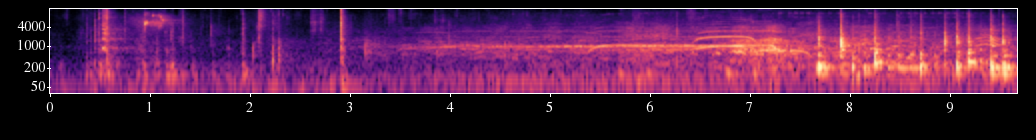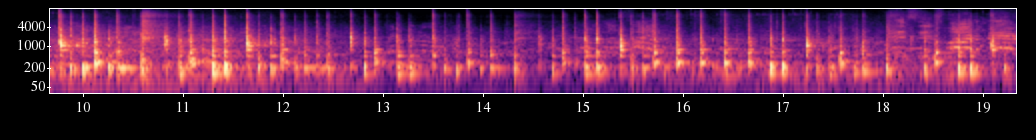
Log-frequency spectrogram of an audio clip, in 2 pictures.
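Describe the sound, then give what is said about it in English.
Thousands of women marching, holding signs and holding hands: the crowd builds from scattered sounds into a dense roar of many voices, with a sustained sung tone and then rhythmic, pulsing shouts as the marchers chant together. “Thousands and thousands of women are walking, singing, chanting, holding signs, holding hands.”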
